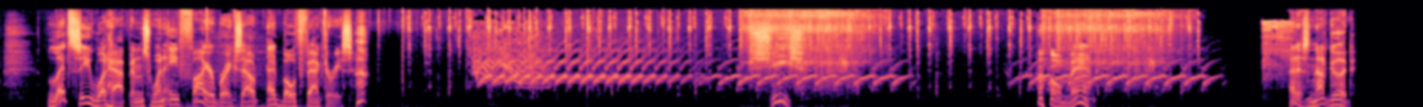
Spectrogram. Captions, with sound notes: Let's see what happens when a fire breaks out at both factories. [gasp] [miscellaneous sirens and fire alarms] Sheesh! [miscellaneous sirens and fire alarms] Oh man. [miscellaneous sirens and fire alarms] That is not good.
